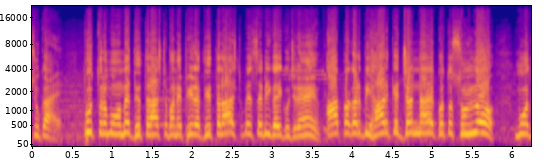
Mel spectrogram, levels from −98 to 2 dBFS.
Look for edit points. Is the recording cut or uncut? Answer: cut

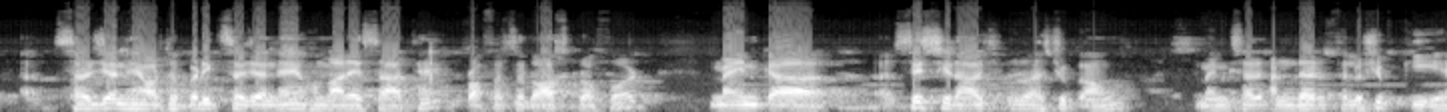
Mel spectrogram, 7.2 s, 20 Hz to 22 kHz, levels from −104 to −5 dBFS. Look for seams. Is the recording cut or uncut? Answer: uncut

